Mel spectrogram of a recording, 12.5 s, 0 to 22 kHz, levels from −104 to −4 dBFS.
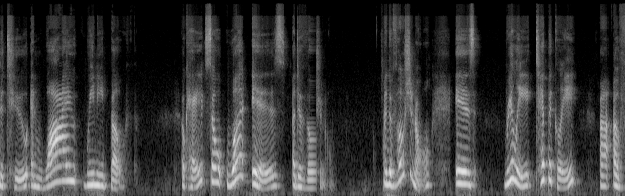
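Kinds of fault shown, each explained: Short concealed packet loss: Near 1.19 s and again near 7.75 s the speech gives a quick smear or wobble, then carries on. Each time about 40 ms of the call failed to reach the decoder in time. The receiver bridged the hole by extending the preceding sound, following its pitch if voiced or as shaped noise if not, then blended back into the real audio, so a short sound there can be lost.
Burst of packet loss: From 6.21 to 6.35 s the speech briefly hangs on a sustained, fading sound, then resumes further along. About 120 ms of consecutive audio was lost or arrived too late to play. The receiver kept repeating the last sound for about 114 ms, lowering it as the gap went on, with no silent stretch. When real audio returned, the speech in between was simply missing.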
